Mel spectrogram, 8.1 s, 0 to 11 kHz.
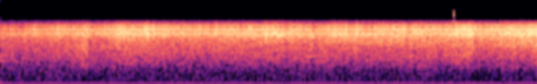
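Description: Water rushing along the hull of a Farr 44 racing yacht under spinnaker: a steady hiss that grows a little louder.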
